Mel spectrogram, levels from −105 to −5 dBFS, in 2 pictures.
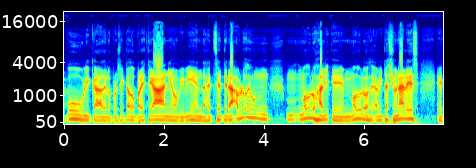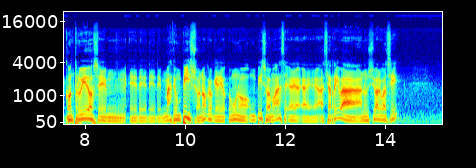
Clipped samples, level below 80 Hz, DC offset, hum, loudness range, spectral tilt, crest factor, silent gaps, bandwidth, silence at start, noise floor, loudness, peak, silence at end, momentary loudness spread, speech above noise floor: under 0.1%; -46 dBFS; under 0.1%; none; 6 LU; -6 dB/octave; 20 dB; none; 14.5 kHz; 0 s; -61 dBFS; -25 LUFS; -6 dBFS; 0.95 s; 15 LU; 35 dB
